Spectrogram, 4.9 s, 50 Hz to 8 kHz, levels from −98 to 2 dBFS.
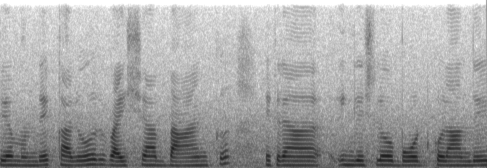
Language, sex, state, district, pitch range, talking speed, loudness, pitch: Telugu, female, Andhra Pradesh, Visakhapatnam, 200-215 Hz, 125 wpm, -16 LUFS, 205 Hz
